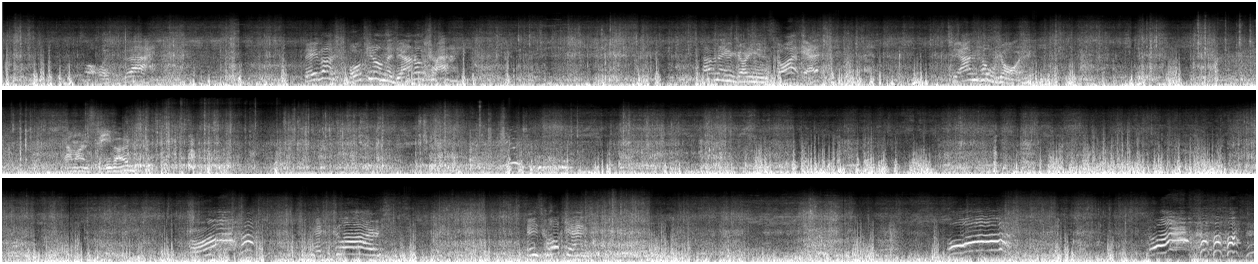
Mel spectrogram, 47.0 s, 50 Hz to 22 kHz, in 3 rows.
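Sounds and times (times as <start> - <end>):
tyres rattling over dirt trail: 0.0 - 47.0
wind rushing over camera: 0.0 - 47.0.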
